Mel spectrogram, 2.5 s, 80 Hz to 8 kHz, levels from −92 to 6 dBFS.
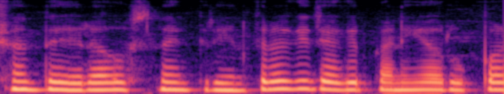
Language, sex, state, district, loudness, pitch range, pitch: Hindi, female, Delhi, New Delhi, -13 LUFS, 220-235 Hz, 225 Hz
